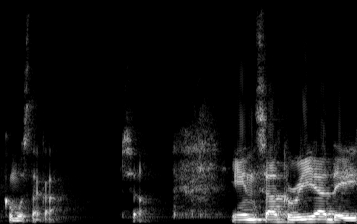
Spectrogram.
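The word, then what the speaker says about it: kumusta ka: you by saying kumaka there is a space between kumusta and Ka but you can say it like one fluid word like kumusta so in South Korea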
